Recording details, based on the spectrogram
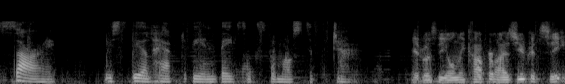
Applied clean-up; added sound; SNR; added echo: neural separator model SepFormer DNS4.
